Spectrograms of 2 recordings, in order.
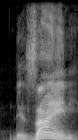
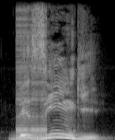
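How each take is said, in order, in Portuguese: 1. A palavra é pronunciada de forma simples e normal. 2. A palavra é pronunciada de forma exagerada de propósito. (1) "é design" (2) "eu quero soar bem ruim para você memorizar. Não é design"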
